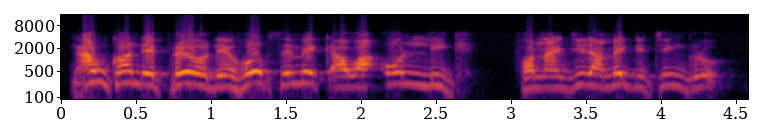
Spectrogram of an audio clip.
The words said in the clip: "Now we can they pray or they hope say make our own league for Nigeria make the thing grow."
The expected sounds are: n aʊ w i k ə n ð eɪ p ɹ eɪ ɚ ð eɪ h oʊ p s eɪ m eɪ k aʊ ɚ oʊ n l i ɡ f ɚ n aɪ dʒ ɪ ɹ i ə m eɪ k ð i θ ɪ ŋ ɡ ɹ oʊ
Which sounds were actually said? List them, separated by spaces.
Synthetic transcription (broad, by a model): n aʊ w i k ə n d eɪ p ɹ eɪ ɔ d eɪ h oʊ p s eɪ m eɪ k aʊ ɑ oʊ n l i ɡ f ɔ n aɪ dʒ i ɹ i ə m eɪ k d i t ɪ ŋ ɡ ɹ oʊ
